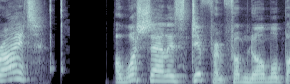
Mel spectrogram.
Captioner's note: click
